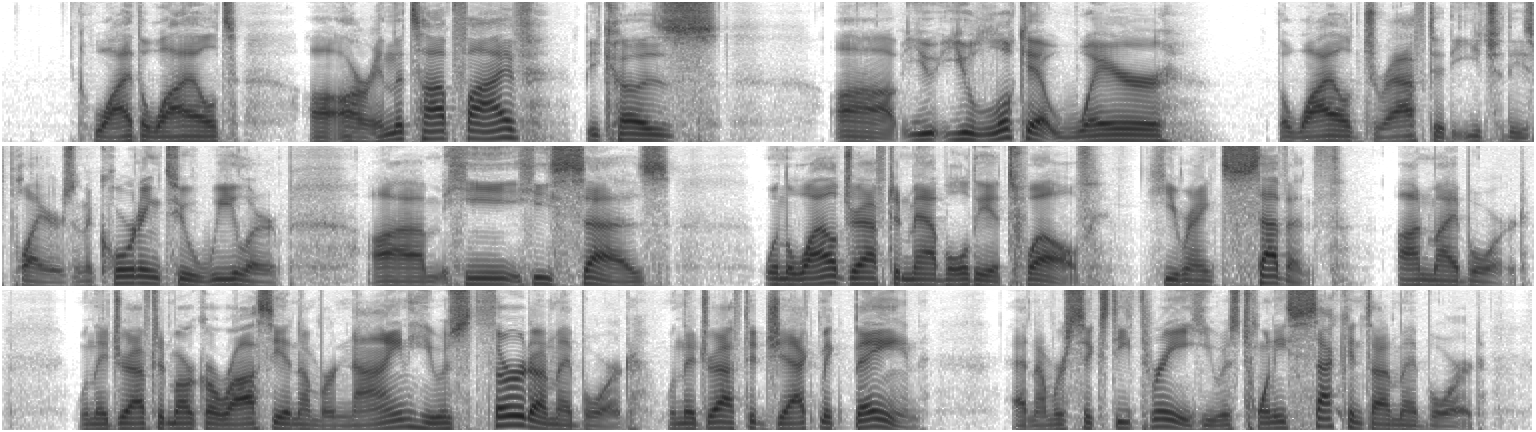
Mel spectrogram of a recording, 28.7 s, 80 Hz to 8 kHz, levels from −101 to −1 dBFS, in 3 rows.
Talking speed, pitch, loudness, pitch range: 155 wpm, 115 Hz, -24 LUFS, 100-130 Hz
